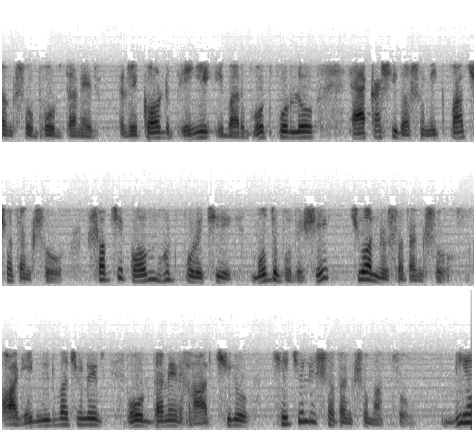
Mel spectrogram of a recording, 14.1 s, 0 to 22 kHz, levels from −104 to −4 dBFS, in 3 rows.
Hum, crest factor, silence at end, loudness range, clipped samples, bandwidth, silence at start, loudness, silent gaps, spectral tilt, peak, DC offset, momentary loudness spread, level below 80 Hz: none; 22 dB; 0 s; 3 LU; under 0.1%; 4.5 kHz; 0 s; -23 LUFS; none; -8 dB/octave; -2 dBFS; under 0.1%; 11 LU; -72 dBFS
